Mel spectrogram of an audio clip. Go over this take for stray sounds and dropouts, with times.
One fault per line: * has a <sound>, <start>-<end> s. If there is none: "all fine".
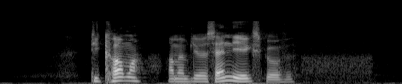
all fine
